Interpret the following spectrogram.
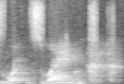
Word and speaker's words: Zwang: but i know that english people have trouble saying that that very harsh z sound you you would say it's zwang and i would say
